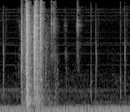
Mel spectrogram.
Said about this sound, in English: Let's just try all these doors, I guess.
